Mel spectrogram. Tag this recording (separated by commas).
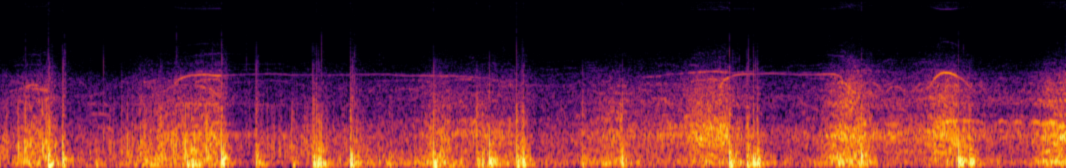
Fireworks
